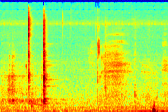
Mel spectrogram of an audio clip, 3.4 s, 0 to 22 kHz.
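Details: Emerson NR303TT nostalgia combo unit, 3-speed auto-return turntable with ceramic pickup, after repositioning the drive belt on the motor shaft: two crisp clicks a quarter second apart then faint quiet run; changer cycling and settling normally.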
